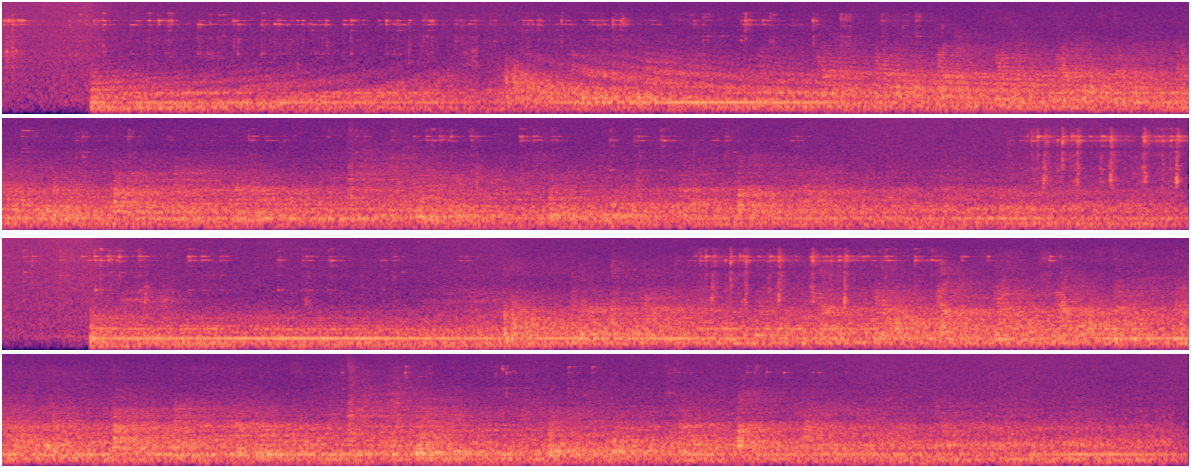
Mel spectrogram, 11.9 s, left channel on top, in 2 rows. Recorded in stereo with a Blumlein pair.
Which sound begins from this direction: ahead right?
Running footsteps, at 0.5 s.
